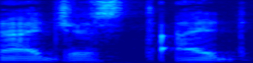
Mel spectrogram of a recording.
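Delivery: ordinary talk, nothing marked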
